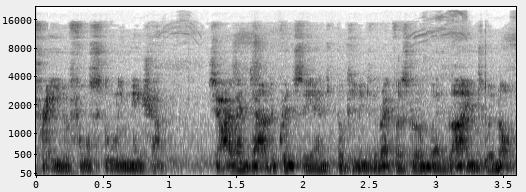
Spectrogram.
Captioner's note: Dracula audiobook playing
